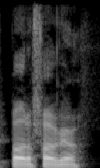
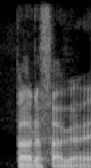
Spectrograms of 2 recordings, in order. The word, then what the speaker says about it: Botafogo: So the latest on Cuellar, and we've seen this dispelled a couple times, but a new report today that Botafogo, well, I don't know if that's how you pronounce it. – But Botafogo. – No, I'm pretty sure it's Botafogo. – Botafogo, yes.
